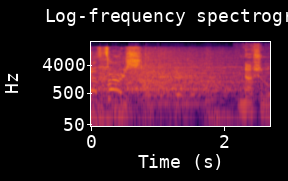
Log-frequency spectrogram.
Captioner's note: raucous applause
